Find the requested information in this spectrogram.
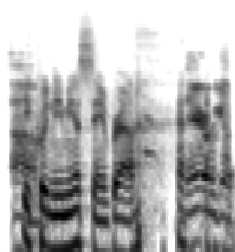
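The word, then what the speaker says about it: Equanimeous: other guy was uh oh how do you pronounce his first name equinemeous saint brown there we go thank you yeah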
